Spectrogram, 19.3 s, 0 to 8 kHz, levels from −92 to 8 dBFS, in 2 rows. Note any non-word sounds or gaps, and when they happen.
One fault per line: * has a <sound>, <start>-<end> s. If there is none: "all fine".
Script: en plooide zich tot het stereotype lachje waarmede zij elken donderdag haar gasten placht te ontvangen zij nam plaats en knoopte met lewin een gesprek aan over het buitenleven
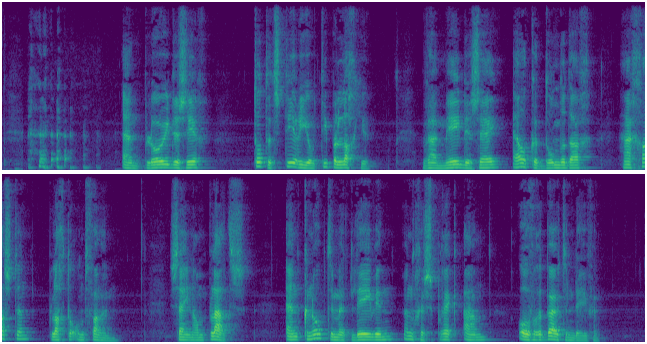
* has a laugh, 0.4-1.5 s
